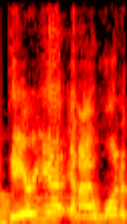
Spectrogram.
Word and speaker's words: Darragh: Because you said Darragh, and I want to call you Henry Darragh. Yeah, I'd say I dare you to forget how to there pronounce. We go. I dare you to forget. Like O'Hara.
